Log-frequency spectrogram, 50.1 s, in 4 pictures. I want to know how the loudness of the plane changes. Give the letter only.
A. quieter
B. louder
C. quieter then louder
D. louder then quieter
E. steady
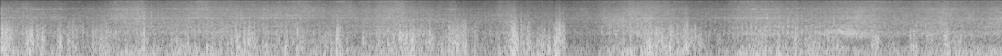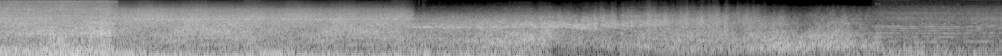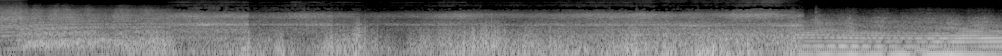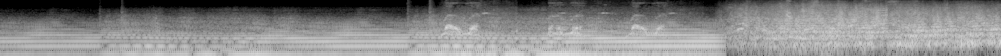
C.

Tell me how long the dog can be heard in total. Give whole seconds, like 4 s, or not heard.
6 s.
